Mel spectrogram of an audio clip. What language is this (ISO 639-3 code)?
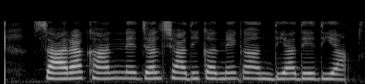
urd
